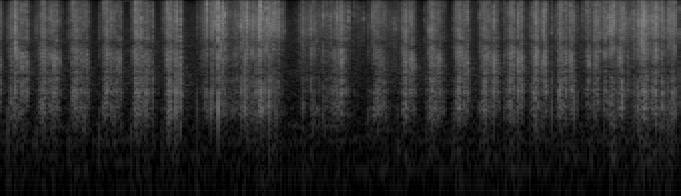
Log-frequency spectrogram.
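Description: Long red nails scratch back and forth across the reversible plastic sequins of a small pink stuffed plush pig toy. It makes a rapid series of short, bright, crinkly scratching bursts with no low end and almost no ring between strokes.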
